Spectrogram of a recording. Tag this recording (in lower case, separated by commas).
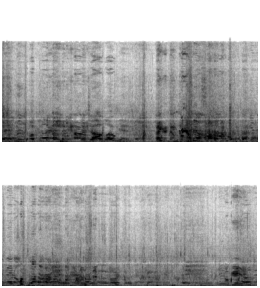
vehicle, boat, speech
